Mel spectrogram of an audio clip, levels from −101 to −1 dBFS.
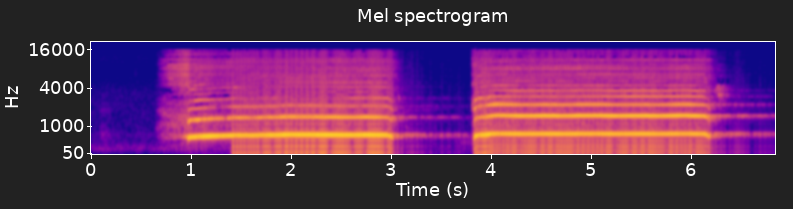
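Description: A filter restarted on every block is at fault here: from 1.41 s to the end of the audio, a filter in the chain drops its stored state at each block boundary and begins processing from silence. Each restart leaves a small transient, and because they recur 200 times a second (a block about 5 ms long), they fuse into a steady 200 Hz buzz under the sound that grows and shrinks with its level.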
